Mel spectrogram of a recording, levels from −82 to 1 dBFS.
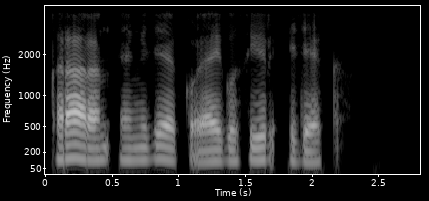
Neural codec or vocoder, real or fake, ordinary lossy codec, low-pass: none; real; none; 3.6 kHz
